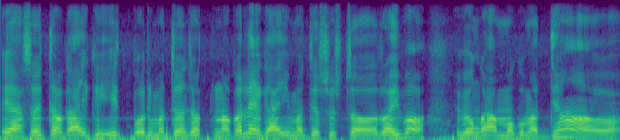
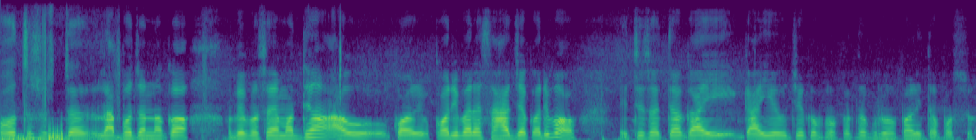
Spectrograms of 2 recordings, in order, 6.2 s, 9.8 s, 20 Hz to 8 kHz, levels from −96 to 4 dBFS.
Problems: background sounds at intervals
